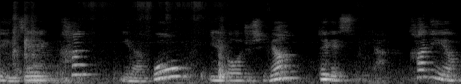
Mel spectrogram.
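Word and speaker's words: 看: 들어가 있는데 이거 음봉으로 읽어 줄 때 이제 칸이라고 읽어 주시면 되겠습니다 칸이에요 칸 자 그럼 체크 한번 해 보도록 할게요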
